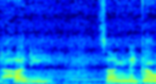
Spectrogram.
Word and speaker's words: Huddie: it's often been thought that his name is pronounced beauty but there was a recording once of him saying his own name in the middle of a song and he said hoody so I'm going to go with that pronunciation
